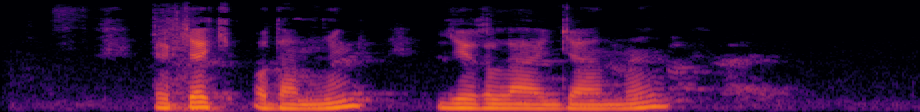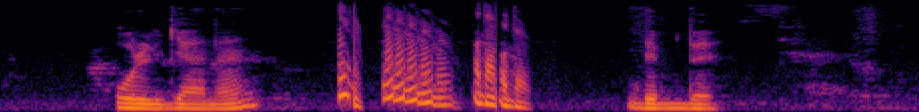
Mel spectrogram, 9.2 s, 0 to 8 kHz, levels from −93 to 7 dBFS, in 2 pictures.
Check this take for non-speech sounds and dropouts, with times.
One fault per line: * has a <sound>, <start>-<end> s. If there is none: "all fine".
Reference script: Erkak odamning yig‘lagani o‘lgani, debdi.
* has a chirp, 6.3-7.3 s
